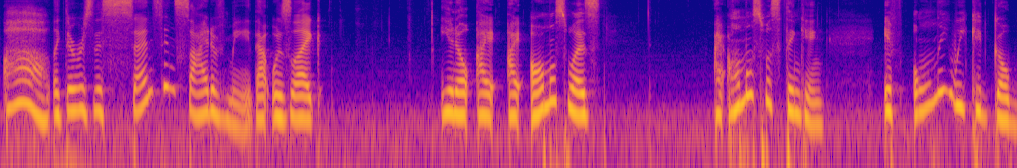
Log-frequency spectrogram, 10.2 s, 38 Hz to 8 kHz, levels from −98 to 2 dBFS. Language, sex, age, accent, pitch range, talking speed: English, female, 30-49, American, 175-230 Hz, 160 wpm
